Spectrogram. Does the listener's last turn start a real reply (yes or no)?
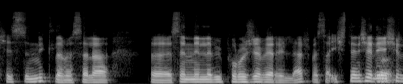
no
